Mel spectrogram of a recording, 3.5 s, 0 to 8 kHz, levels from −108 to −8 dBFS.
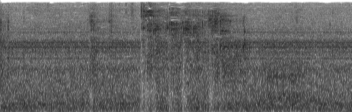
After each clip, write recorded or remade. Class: recorded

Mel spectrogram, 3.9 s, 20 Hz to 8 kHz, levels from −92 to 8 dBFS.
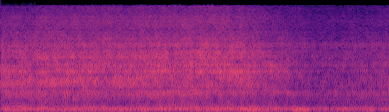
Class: remade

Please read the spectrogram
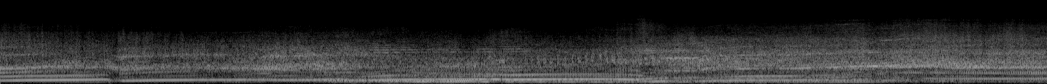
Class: recorded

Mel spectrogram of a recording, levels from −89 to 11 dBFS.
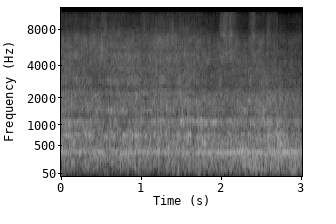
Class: remade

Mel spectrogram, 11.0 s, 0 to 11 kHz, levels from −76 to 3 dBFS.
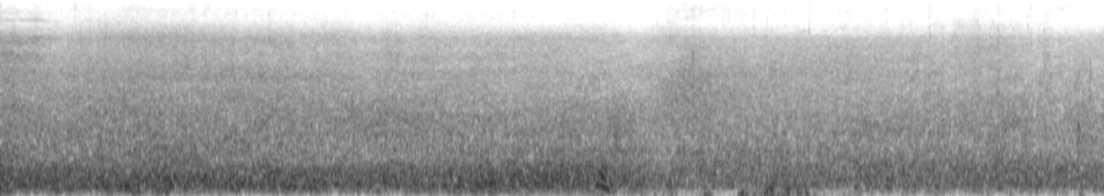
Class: remade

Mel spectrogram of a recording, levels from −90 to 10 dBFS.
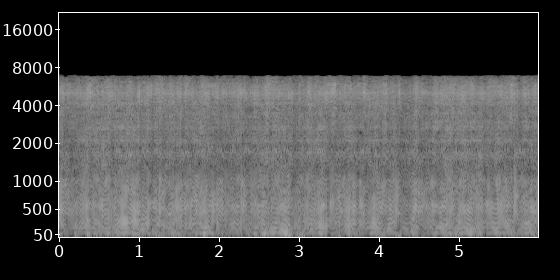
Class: remade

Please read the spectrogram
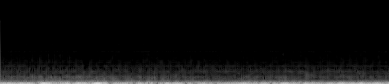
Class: remade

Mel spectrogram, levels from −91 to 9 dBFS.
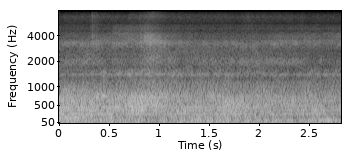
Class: remade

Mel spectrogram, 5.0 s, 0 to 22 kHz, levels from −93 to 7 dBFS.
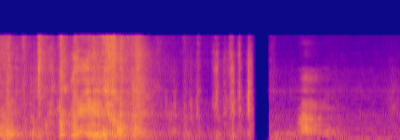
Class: remade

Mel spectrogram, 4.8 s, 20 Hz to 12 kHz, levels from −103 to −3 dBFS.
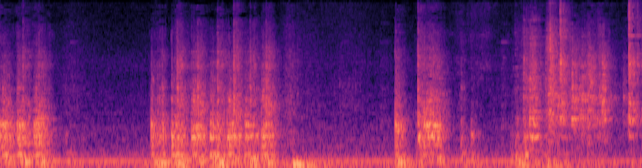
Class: recorded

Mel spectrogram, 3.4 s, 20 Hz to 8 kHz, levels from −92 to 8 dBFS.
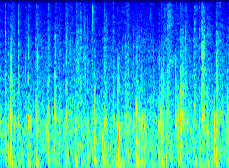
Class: recorded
